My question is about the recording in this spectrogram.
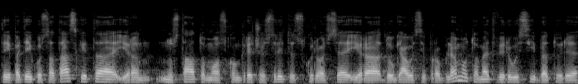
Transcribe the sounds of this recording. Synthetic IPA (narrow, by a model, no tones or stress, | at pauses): t̪ɐɪpɐtʲɛɪkʊsɐt̪ɑːskɐɪt̪ɑiːɾɐnʊst̪ɑːt̪oːmoːskoːŋkɾʲæt͡ʃʲoːsʲɾʲɪt̪ʲɪskʊɾʲoːsʲɛiːɾɐd̪ɐʊɡʲɛʊsʲɛɪpɾoːbʲlʲæːmuːt̪uɔmʲɛt̪ʋʲɪɾʲɛʊsʲiːbʲɛt̪ʊɾʲɪ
